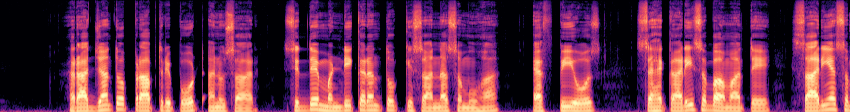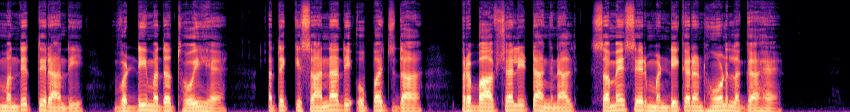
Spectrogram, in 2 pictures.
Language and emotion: Punjabi, neutral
